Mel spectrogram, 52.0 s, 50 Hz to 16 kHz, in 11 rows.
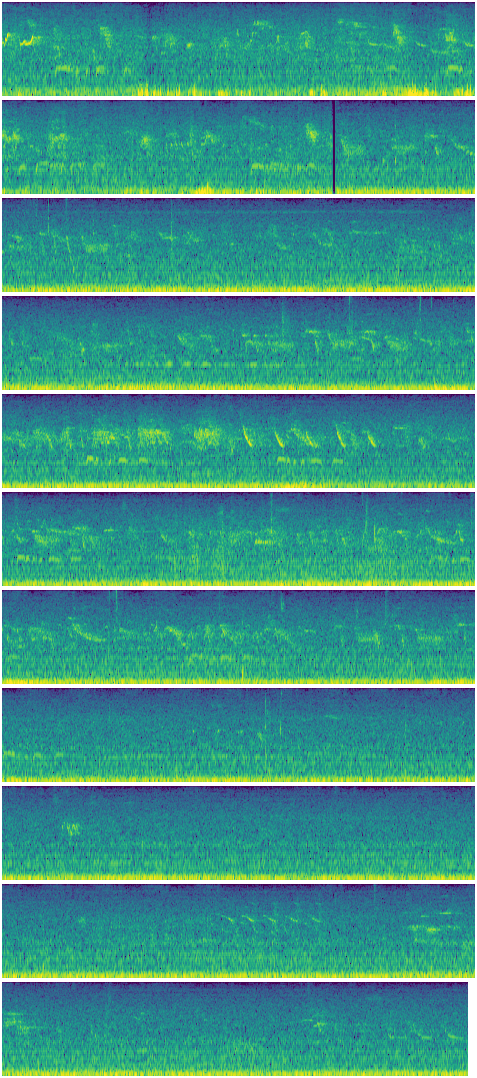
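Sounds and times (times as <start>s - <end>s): small birds chirping: 0.0s - 38.8s
steady low rumble: 0.0s - 51.9s.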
